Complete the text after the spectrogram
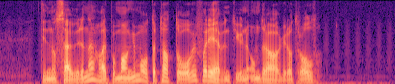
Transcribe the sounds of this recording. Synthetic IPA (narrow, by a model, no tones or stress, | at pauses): d̪̥ɪnʊsɑʉɾənəɦɑːɾpʰoːmɑŋːəmoːt̪əʈʰɑt̪ːoːʋəɾfɔɾeːʋənt̪ʰyːəɳəʔɔmd̪ɾɑːɡəɾoːt̪ʰɾɔl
